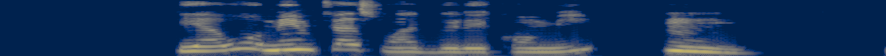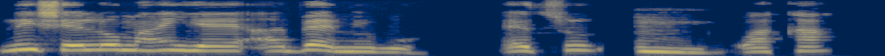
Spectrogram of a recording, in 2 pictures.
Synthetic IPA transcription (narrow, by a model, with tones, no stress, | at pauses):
i˨ja˨wo˦˨mĩ˧˦n̩˦fɛ˦˨sũ˨a˨ɡ͡be˨ɾe˨kã˨mĩ˨˦˨ | nĩ˦ʃe˧˦lo˦mãː˦˧˦n̩˦jɛ˧a˧bɛ˦˨mĩ˧wo˨ | ɛ˧tũ˦˨wa˧ka˦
